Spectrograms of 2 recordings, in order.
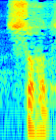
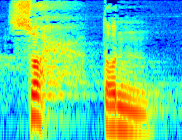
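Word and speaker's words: Suhud (سحت): Suhud dibaca dengan kiroah dhammahnya sin dan ha. Suhud. Suhud. Suhud. Dibaca pula dengan sukunnya ha. Suhtun. Suhtun. Suhutun. Ada juga yang membacanya dari riwayat Nafi dengan fathahnya sin dan sukunnya ha, sahtun.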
